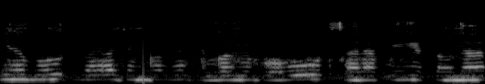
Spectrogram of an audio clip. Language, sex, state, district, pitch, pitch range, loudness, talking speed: Hindi, female, Bihar, Purnia, 210 Hz, 200-225 Hz, -38 LUFS, 150 wpm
